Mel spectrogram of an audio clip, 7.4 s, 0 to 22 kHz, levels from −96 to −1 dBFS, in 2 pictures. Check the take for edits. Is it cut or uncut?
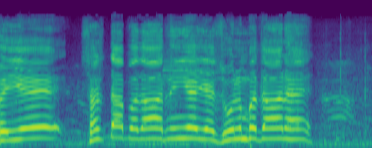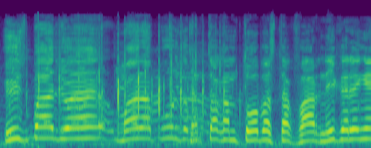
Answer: cut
